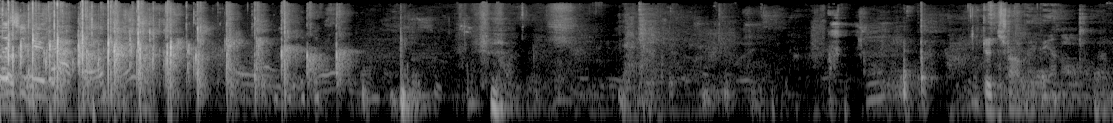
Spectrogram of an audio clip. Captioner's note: cheers and applause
